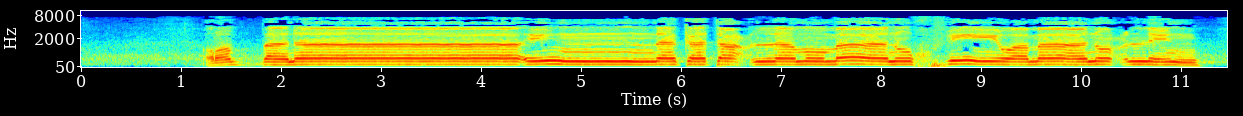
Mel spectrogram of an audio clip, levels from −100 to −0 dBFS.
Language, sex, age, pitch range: Arabic, male, 30-49, 165-180 Hz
